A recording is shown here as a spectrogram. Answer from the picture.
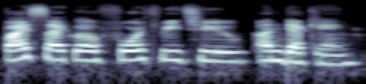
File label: bicyclo[4.3.2]undecane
